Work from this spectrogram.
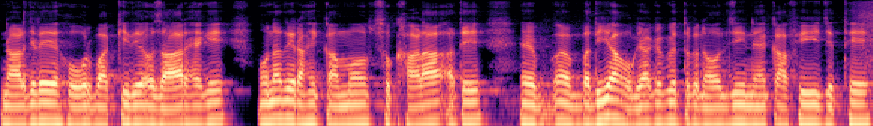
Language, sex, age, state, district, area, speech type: Punjabi, male, 30-45, Punjab, Shaheed Bhagat Singh Nagar, urban, spontaneous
